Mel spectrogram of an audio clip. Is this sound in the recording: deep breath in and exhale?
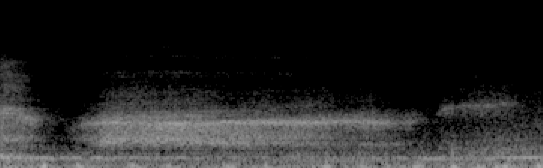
yes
